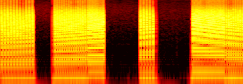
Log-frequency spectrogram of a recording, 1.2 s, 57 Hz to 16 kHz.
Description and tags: synthlead full2
synthe string done with a damaged Korg Polysix
korg, polysix, synthe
